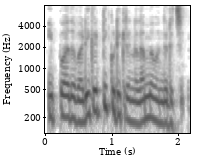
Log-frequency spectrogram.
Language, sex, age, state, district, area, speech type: Tamil, female, 18-30, Tamil Nadu, Tiruvallur, rural, spontaneous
